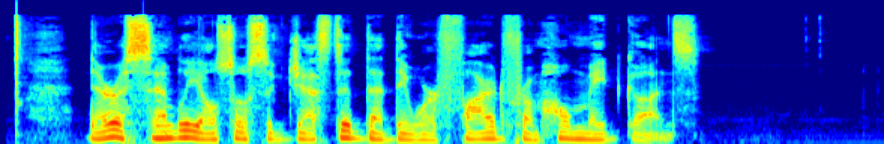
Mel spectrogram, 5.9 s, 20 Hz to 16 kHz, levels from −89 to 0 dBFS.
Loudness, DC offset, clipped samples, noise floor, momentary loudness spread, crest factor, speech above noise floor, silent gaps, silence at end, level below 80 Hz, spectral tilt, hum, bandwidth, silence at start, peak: -20 LUFS; under 0.1%; under 0.1%; -70 dBFS; 14 LU; 22 dB; 49 dB; none; 1.25 s; -52 dBFS; -3 dB/octave; none; 16 kHz; 0.1 s; 0 dBFS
